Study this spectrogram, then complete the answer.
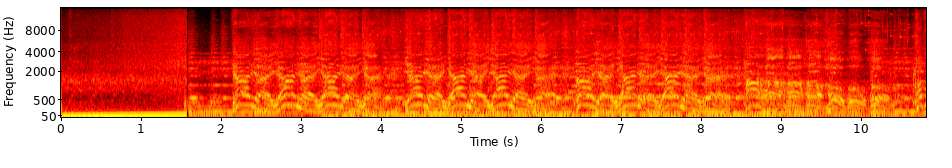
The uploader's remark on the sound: RECORDED SET FROM RESIDENCY AT MISS LILY'S DUBAI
